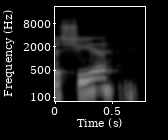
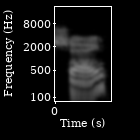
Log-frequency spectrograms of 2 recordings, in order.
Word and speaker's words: Shea: porn addiction we are sitting down with joshua shia can you please introduce yourself and tell why you know about this topic yeah well uh it's pronounced shea but that's cool um i am a porn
